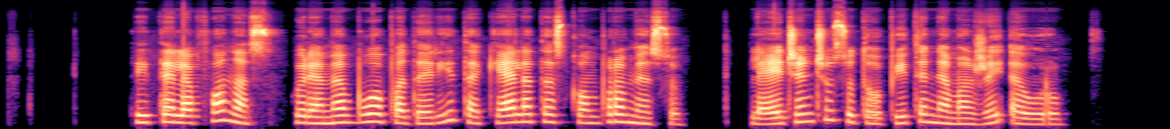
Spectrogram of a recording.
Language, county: Lithuanian, Šiauliai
